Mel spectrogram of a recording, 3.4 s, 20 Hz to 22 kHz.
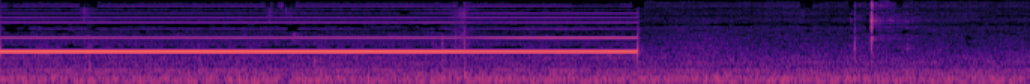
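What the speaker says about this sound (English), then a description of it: "you can hear my multimeter beep" A multimeter's continuity tester sounds a steady high electronic beep while probing the terminals of a Siemens S7-1211C PLC, holding for about two seconds then cutting off, leaving faint room noise and a small click.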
